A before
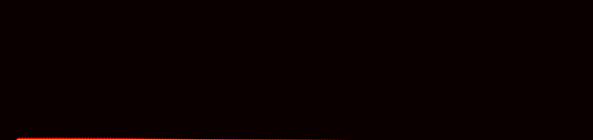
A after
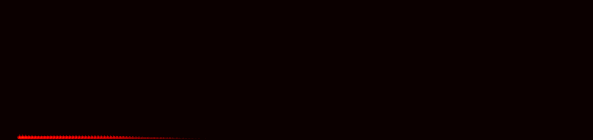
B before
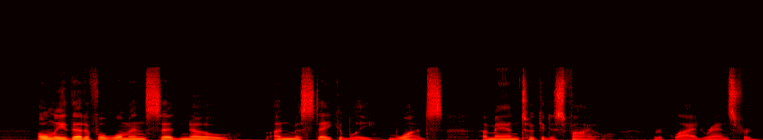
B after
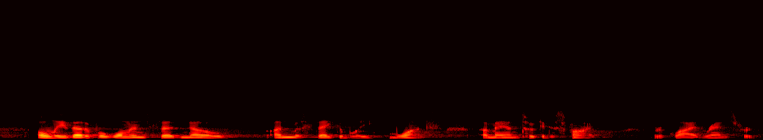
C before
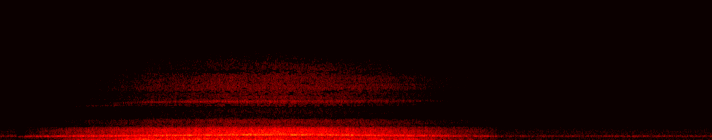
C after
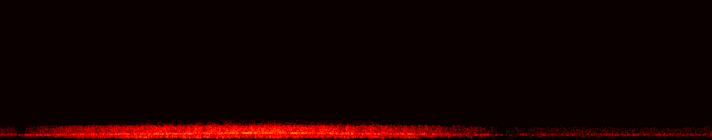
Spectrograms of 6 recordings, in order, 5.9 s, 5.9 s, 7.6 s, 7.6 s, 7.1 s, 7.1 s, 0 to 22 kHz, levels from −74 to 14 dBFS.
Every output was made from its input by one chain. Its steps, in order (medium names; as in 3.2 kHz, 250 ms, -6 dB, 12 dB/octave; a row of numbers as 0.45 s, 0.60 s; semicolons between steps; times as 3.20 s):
reverb removal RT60 1.4 s; mistuned SSB +250 Hz 240–2100 Hz; two-slope reverb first 0.3 s, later 2.2 s, from -19 dB, DRR 13 dB; trim +6 dB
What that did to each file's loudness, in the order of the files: -20.5 LU, +3.0 LU, +3.5 LU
